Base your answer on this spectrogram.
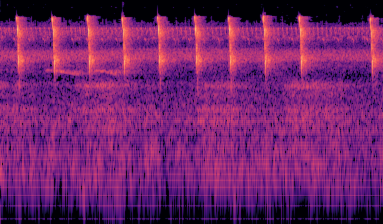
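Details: A chipmunk met while hiking at the Ashokan Reservoir gives sharp, high chips about twice a second in a steady series, with a faint insect-like hiss in the background.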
